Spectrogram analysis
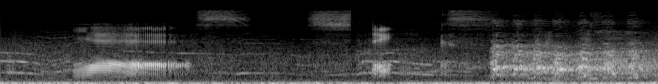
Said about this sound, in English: They really ought to put a muzzle on those dogs.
